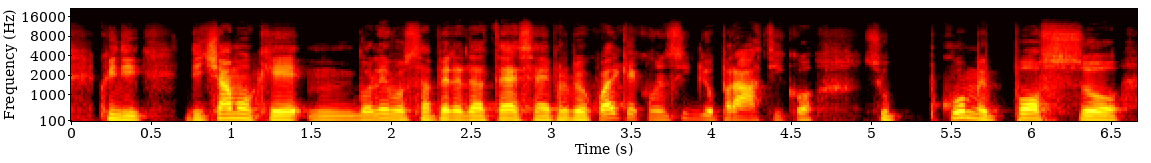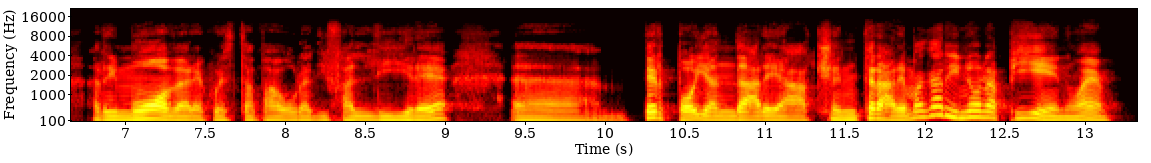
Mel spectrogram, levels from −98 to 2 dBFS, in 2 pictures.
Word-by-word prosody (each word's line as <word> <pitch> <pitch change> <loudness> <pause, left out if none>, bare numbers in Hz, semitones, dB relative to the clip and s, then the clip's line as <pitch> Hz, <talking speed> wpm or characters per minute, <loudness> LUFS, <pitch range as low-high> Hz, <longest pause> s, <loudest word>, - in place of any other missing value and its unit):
Quindi, 135 -6 -2 0.2
diciamo 165 +4 +1
che, 140 -2 +2
mhmm, 135 -1 -9
volevo 145 +3 -1
sapere 145 +2 0
da 135 -1 +1
te 150 +3 +2
se 130 0 -6
hai 125 - +1
proprio 145 +1 0
qualche 165 +2 0
consiglio, 145 +1 -10
pratico 125 -2 -4 0.3
su 140 - -9
p 120 - -25 0.2
come 190 -7 +2
posso 145 -2 +2 0.2
rimuovere 135 -3 +4
questa 120 +1 -7
paura 120 0 -4
di 120 0 -9
fallire, 125 +5 -1 0.4
ehm, 115 -1 -7
per 200 -2 +3
poi 150 +1 +2
andare 135 -2 +1
a 115 0 -3
centrare, 140 0 +2
magari 235 - +1
non 215 +2 +2
a 205 - +3
pieno 140 -10 0
eh, 130 -6 -1
135 Hz, 155 wpm, -28 LUFS, 125-150 Hz, 0.4 s, rimuovere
